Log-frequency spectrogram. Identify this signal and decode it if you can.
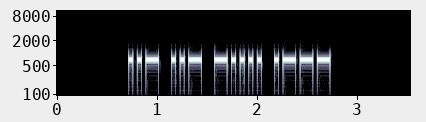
Morse code, heard as a keyed tone, about 28 wpm, 700 Hz. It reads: UU6J
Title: Four Challenging Letter-Number Combinations 28wpm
